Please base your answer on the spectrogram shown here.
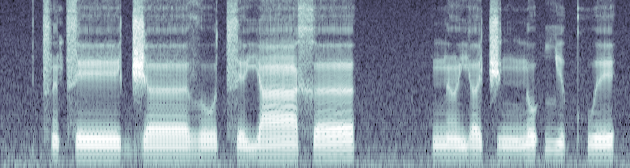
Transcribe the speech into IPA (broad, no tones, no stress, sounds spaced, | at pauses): t͡s ə̃ t͡s eː d͡ʒ ɜː ð o t͡s e j aː x ɜ | n ə̃ː j ɜ t͡ʃ e ŋ n o ʔ ʎ e kʷʰ e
